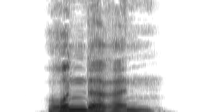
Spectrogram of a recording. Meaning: inflection of rund: 1. strong genitive masculine/neuter singular comparative degree 2. weak/mixed genitive/dative all-gender singular comparative degree
- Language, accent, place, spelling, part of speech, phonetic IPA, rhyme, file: German, Germany, Berlin, runderen, adjective, [ˈʁʊndəʁən], -ʊndəʁən, De-runderen.ogg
